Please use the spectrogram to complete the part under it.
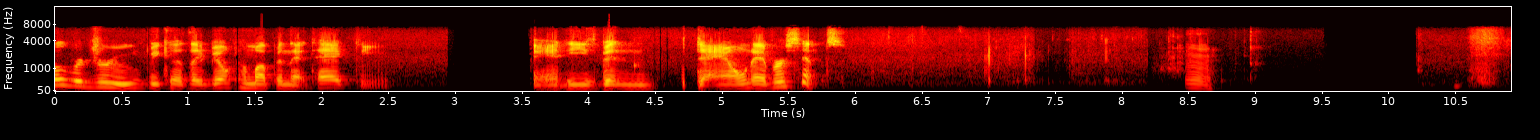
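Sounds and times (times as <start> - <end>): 
speech: 0.0 - 2.6, 3.6 - 6.0, 8.5 - 8.8
sipping a drink: 6.2 - 9.1.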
